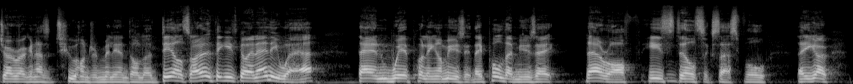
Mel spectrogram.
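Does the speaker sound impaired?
No.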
